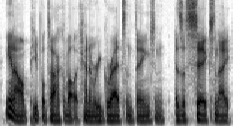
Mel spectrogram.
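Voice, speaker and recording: A middle-aged man with a deep voice, a podcast guest talking in a casual, reflective way, rambling with many fillers and restarts. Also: flat delivery, very fast, dry recording, studio quality.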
